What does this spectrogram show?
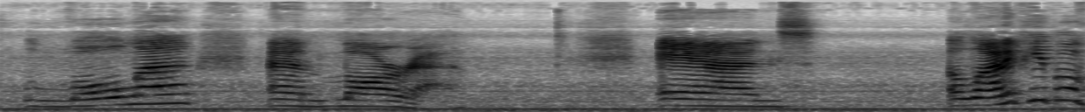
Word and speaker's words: Lara: So, her name is L A R A. It is a Lara. And I know it sounds like a Laura, but it is not Laura.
